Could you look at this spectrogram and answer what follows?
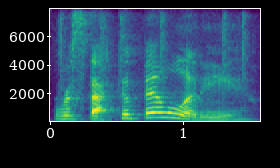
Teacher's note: the stress is in syllable four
